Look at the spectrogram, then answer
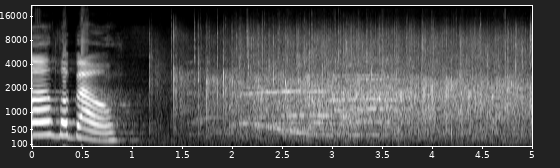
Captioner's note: applause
